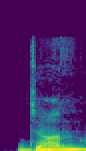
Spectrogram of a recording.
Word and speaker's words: जन्म: Janma. Janma. Janma. Two syllables. Give me two syllables. Janma. Jan and ma, right? That's how you will do that.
